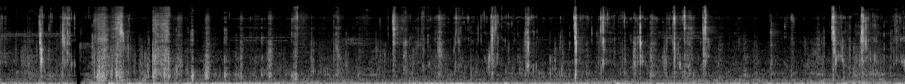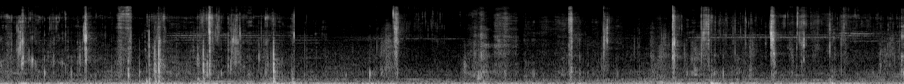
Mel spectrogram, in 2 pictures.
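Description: A woman chews food noisily close to a microphone.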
